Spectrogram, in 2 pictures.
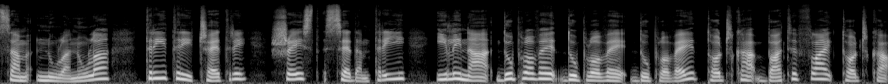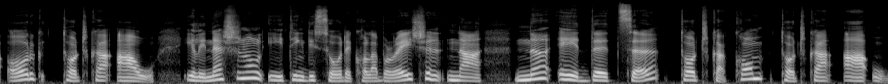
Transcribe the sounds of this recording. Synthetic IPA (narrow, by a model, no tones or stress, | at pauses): samnulanulˠa | t̪ɾiːt̪ɾiːt͡ʃet̪ɾi | ʃeːst̪sed̪amt̪ɾiː | ilinad̪uplˠo̞ʋed̪uplˠoʋed̪uplˠoʋet̪o̞t͡ʃkabat̪ʰəɾflˠajt̪o̞t͡ʃka̰ʔo̞ɾɡt̪o̞t͡ʃkaʔaṵːilinaʃonalˠiːt̪iŋɡd̪isoːɾd̪əkʰo̞lˠabo̞ɾejʃonːanəed̪əsət̪o̞t͡ʃka̰kʰo̞mt̪o̞t͡ʃkaaʔṵː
